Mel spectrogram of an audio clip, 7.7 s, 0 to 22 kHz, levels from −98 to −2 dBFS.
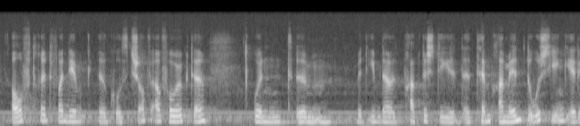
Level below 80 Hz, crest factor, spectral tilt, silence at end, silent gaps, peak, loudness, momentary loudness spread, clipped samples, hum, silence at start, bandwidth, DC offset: -48 dBFS; 20 dB; -5 dB/octave; 0 s; none; -2 dBFS; -21 LUFS; 9 LU; under 0.1%; none; 0 s; 14 kHz; under 0.1%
